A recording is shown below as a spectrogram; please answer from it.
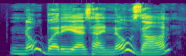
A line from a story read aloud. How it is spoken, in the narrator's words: replied Topsy with a laugh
